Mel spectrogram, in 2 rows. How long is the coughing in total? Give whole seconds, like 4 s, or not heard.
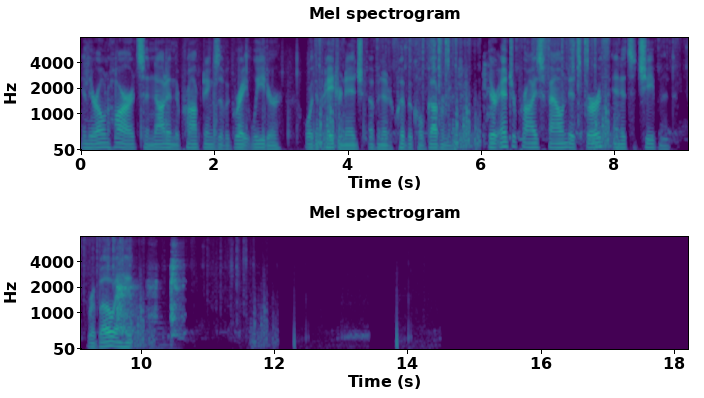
2 s.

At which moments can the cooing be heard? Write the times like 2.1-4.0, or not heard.
3.5-14.5.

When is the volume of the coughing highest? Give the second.
10 s.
